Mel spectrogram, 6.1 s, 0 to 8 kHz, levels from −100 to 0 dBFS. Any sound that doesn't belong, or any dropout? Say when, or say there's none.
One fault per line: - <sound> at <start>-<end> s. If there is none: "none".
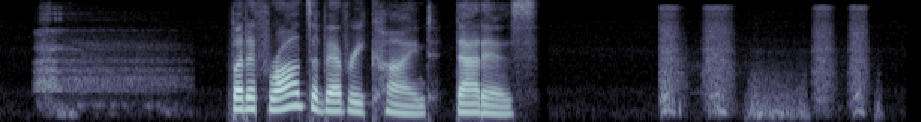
- sigh at 0.2-1.3 s
- sniff at 4.4-5.9 s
